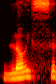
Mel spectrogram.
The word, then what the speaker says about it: Lois: è The Giver di Louis Lorry, Lois Lorry, scusate la pronuncia.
